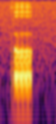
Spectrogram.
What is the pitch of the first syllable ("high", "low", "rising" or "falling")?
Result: low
